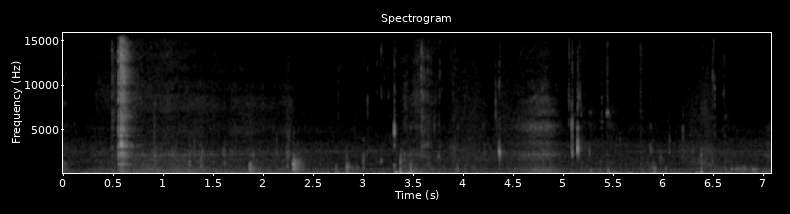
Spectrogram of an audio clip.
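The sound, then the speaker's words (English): Faint, wet lip smacking and mouth clicks. Several brief, sharp clicks and soft smacks are scattered across a very quiet background, with no talk. “Maybe you can hear the lip smacking noises, which are just awful.”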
